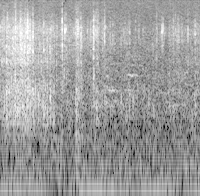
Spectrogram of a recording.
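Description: Near quiet: a steady low hum, with a soft hiss in the first half second.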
